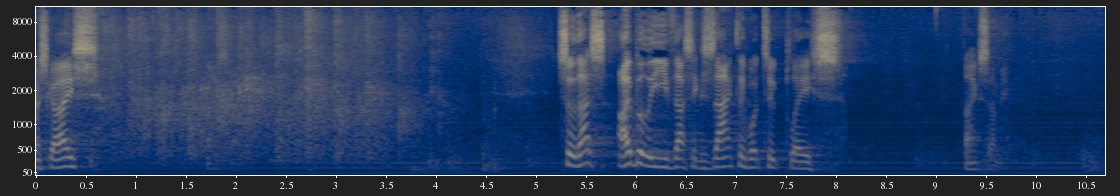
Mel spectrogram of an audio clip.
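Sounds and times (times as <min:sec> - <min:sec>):
speech: 0:00.0 - 0:00.8, 0:05.3 - 0:08.1, 0:09.3 - 0:09.8
audience applause for volunteers: 0:00.6 - 0:04.2.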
